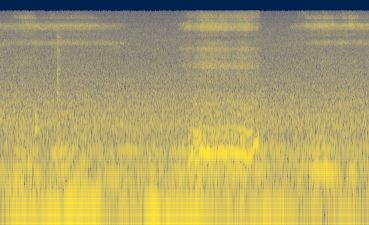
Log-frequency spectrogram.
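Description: Soft low rumbling snore with a longer rattling snore midway, over steady room hum; ordinary sleeping snore.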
